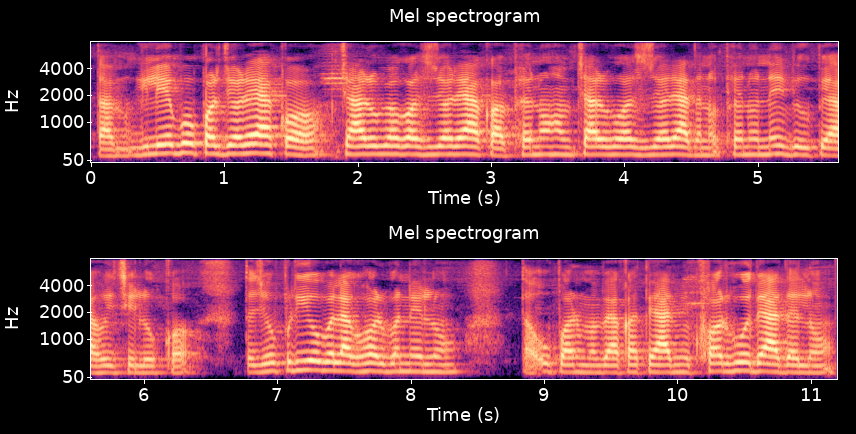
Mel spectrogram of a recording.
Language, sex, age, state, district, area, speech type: Maithili, female, 45-60, Bihar, Darbhanga, urban, spontaneous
